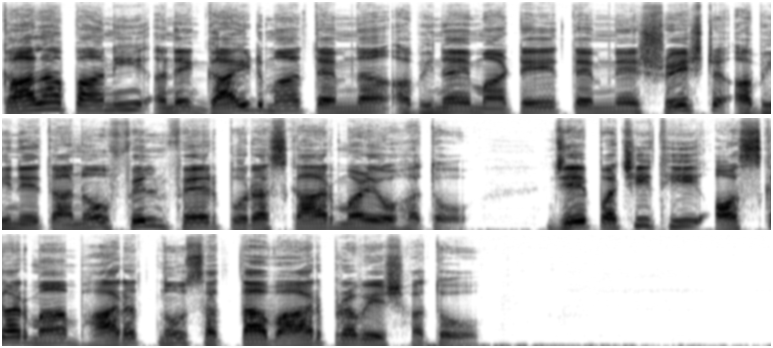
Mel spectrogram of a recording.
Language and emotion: Gujarati, neutral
